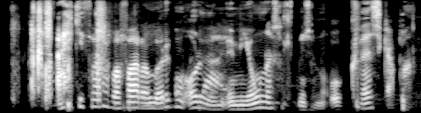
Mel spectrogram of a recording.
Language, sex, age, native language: Icelandic, male, 20-29, Icelandic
